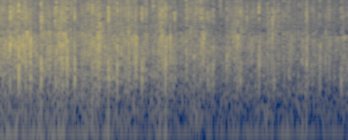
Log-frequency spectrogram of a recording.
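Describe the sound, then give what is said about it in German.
A concert audience applauds steadily, dense overlapping claps forming a continuous crackling wash that stays strong throughout, slightly easing toward the end. “Das Plätschern der Fontäne stillt nicht, es wird geredet, gerannt und vor allem laut applaudiert.”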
